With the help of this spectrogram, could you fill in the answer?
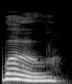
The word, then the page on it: whoa: British English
